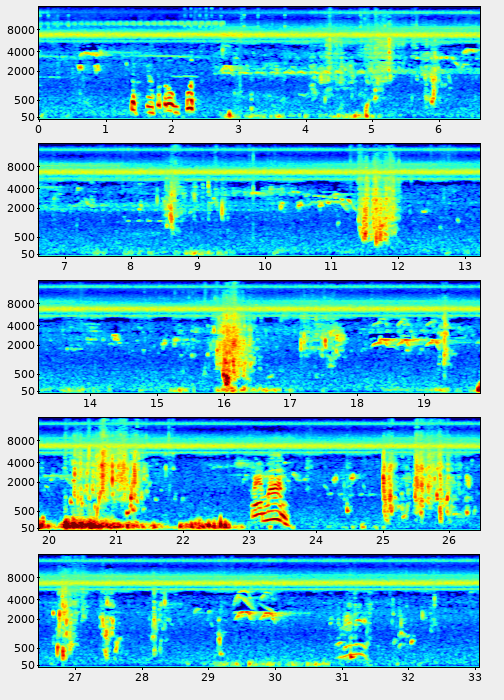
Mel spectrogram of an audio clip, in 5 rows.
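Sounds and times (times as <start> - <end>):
birds chirping: 0.0 - 11.9, 22.4 - 27.6.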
